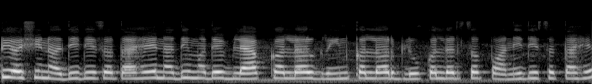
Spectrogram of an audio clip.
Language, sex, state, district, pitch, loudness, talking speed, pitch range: Marathi, female, Maharashtra, Dhule, 280 Hz, -17 LUFS, 170 wpm, 270-285 Hz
